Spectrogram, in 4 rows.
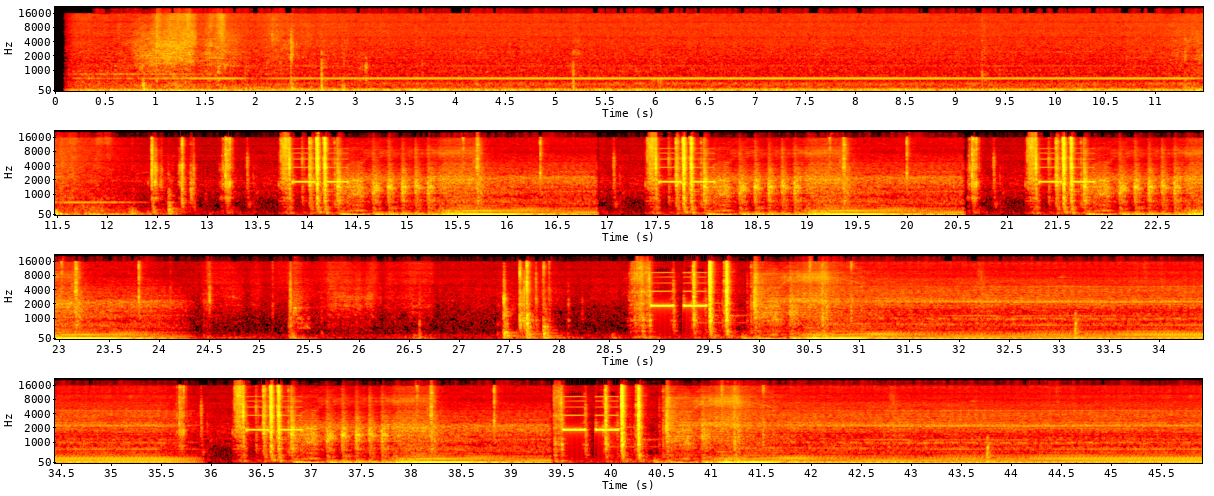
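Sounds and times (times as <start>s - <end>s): car engine running: 0.1s - 12.4s, 40.6s - 45.9s
car engine starter cranking: 13.8s - 16.6s, 17.4s - 20.4s, 21.2s - 24.2s, 29.6s - 33.4s, 35.6s - 45.3s.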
